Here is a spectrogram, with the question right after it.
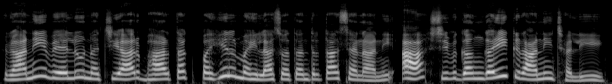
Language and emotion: Maithili, neutral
